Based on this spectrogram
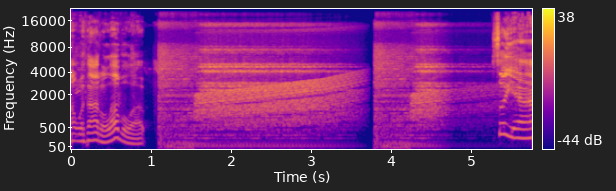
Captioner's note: obnoxious level up sounds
